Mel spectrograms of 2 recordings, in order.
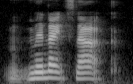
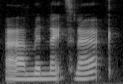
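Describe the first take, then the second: First: Stammered excuse. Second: Slow, unsure rising 'Uh, midnight snack?'; mock awkward midnight-snack question; sheepish question. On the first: A narrator's reading. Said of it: "I said". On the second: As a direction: play it like a caught-out excuse. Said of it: "And she's like".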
